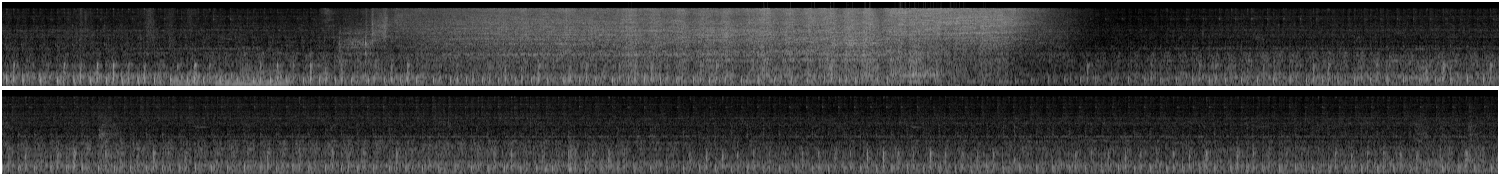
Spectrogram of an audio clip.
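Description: A piston air compressor running with a fast, even pulse. From about three seconds in, a loud hiss of compressed air blasting sand from a homemade Coke-bottle sandblaster onto a metal fork tube, cutting off sharply about eight seconds in.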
